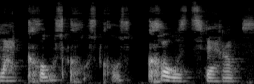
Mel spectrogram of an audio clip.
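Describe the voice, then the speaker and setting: Speaking at a fairly slow pace, a woman sounds animated, with vocal fry in her voice. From Ontario, Canada (Franco-Ontarian). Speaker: dog trainer. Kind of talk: casual explainer video.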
